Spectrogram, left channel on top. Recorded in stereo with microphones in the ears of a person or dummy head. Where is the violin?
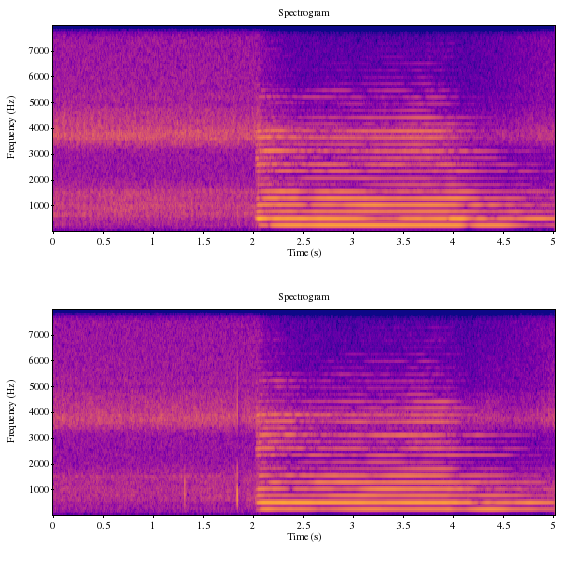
15° left (ahead or behind), 1.2 m.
